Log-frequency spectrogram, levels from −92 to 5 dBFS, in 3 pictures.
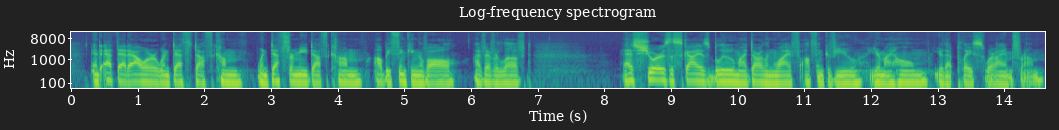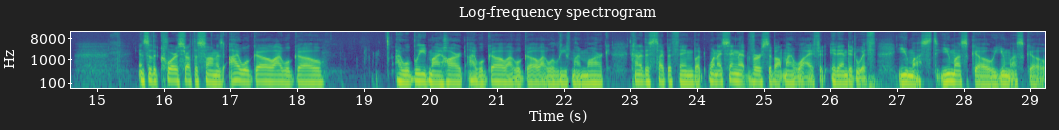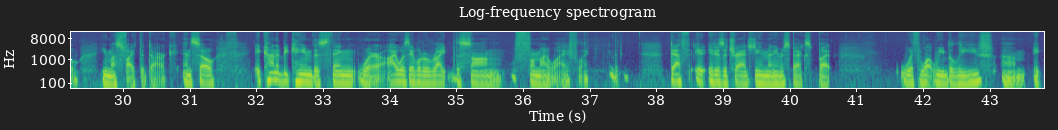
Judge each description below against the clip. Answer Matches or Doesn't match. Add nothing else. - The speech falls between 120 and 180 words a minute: Doesn't match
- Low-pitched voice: Matches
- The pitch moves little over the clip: Matches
